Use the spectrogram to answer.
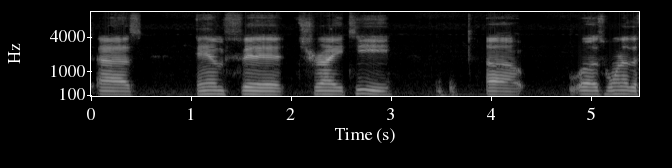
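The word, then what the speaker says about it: Amphitrite: who was a c nymph Infiltrate The Goddess pronounced as amphi try t uh was one of the 50 cnips born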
